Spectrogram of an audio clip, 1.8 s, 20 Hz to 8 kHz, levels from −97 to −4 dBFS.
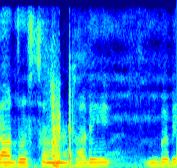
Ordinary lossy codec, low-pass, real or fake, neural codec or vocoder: none; none; fake; codec, 16 kHz, 4 kbps, FreqCodec, smaller model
